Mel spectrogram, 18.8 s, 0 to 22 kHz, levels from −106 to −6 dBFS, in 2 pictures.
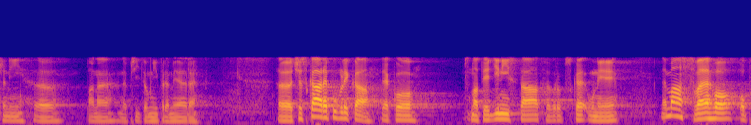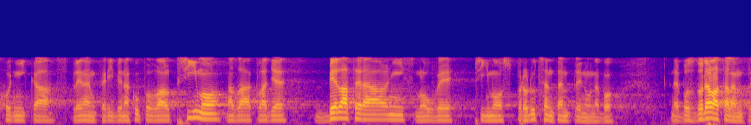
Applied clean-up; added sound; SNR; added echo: none; none; none; none.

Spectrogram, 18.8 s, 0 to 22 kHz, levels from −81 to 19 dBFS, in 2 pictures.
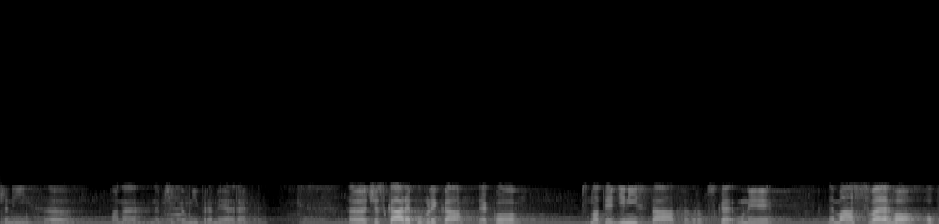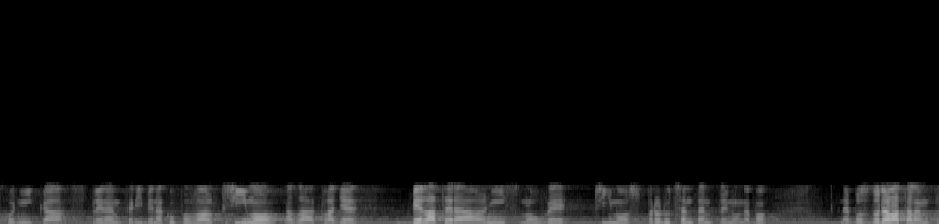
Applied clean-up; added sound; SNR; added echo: none; Musical instrument + Bowed string instrument; 16 dB; none.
